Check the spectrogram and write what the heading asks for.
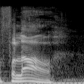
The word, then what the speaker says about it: Folau: Toks, I think the name you're looking for is Israel Folau. Folau is a guy. Sometimes for Afrikaans guys to pronounce a surname like that can be difficult.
